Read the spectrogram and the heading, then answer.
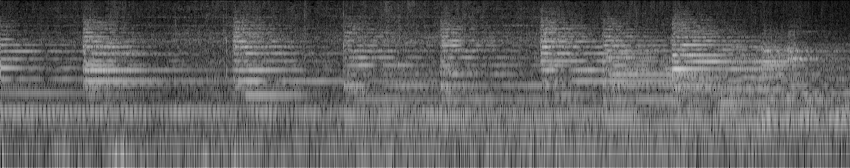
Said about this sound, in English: And I'm going to send you some sounds from Venice, including these bells.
